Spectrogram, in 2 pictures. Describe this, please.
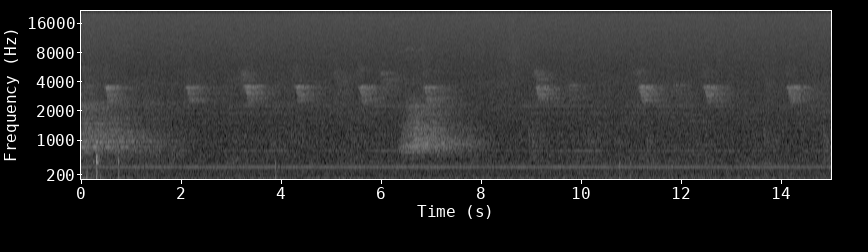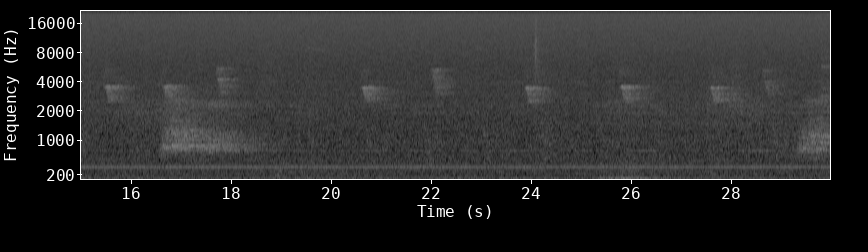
Soundscapes > Indoors
Building entrance hall. Dog barking in the distance.
Recording of the entrance hall of my apartment building. you can hear the natural reverb of the place and a dog barking in the distance. Recorded with the integrated microphones on a Zoom H5, stereo settings.
h5, hall, reverb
